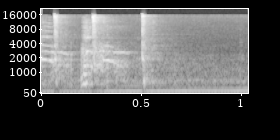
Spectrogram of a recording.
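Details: Parrot imitation of a smoker's cough: a galah gives two short, harsh cough-like bursts over a low steady room hum.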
